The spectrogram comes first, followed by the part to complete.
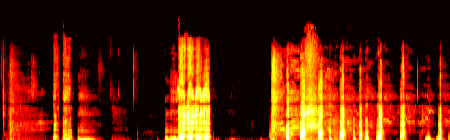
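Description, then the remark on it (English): A person vocalizes a rapid, stuttering machine-gun imitation that comes out as a wavering, goat-like bleat, delivered in several loud bursts with short pauses between them. “I was trying to make a machine gun sound, and it came out as a goat.”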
